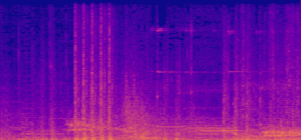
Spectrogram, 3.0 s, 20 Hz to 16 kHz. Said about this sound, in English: Keep firing with the 50 cals!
